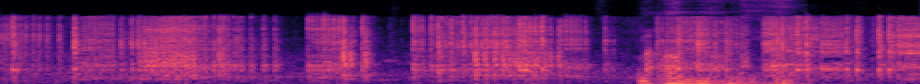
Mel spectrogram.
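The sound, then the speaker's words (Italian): Loud, strained creaking, as if something is about to snap, in long grinding stretches with brief pauses. A voice briefly exclaims partway through. “No, senti, sta per rompersi in due proprio. Sembra mio nonno che si alza dalla sedia.”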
